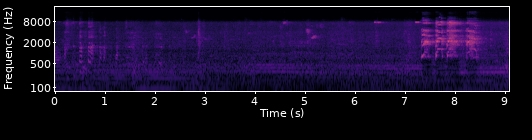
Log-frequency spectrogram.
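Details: Red junglefowl in Sumatra during traditional luring of young wild junglefowl with a decoy bird. After quiet rustling and faint noises, a short, harsh, choppy crow bursts out near the end.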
